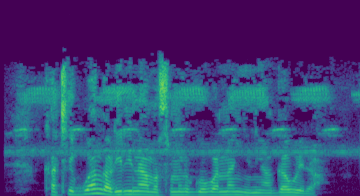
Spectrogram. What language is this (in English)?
Ganda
